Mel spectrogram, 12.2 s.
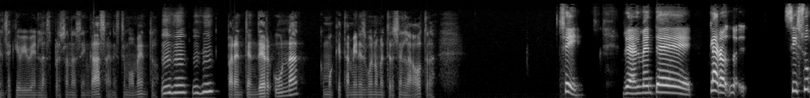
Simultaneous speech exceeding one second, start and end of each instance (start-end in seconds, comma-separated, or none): none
